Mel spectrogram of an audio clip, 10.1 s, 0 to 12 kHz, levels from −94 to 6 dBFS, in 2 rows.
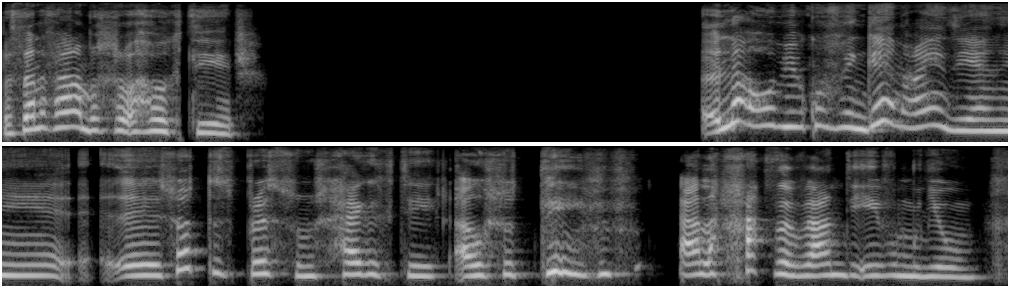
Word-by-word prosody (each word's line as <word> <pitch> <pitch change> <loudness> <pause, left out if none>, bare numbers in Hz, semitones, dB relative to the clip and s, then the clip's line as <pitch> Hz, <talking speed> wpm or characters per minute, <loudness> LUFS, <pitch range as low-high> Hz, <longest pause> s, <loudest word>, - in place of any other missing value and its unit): بس 205 +7 -2
أنا 315 - +5
فعلًا 360 0 +3
باشرب 285 -1 0
قهوة 265 +1 +2
كتير. 220 -5 -5 2.2
آآ - - +3
لأ، - - +6
هو 410 0 -1
بيكون 370 +1 -2
فنجان 360 +7 +2
عادي 355 -4 -2
يعني 265 -2 0 0.2
آآ 260 +1 +2
shot 395 +3 -2
espresso 300 0 -3
مش 245 +2 -3
حاجة 285 0 +1
كتير 250 -3 -5
أو 240 +2 +4
شوتّين 280 +3 +1 0.5
على 280 +2 +4
حَسَب 300 -6 +1
عندي 260 0 +2
إيه 250 +2 -3
في 260 - -8
من 240 -2 0
يوم. 220 -2 -4
275 Hz, 165 wpm, -22 LUFS, 250-325 Hz, 2.2 s, لأ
